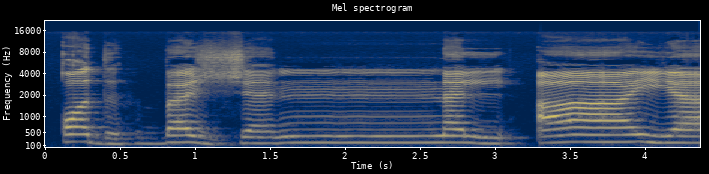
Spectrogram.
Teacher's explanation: हमज़ा के ऊपर खड़ा ज़बर है, या के ऊपर खड़ा ज़बर है, दोनों को एक एक अलिफ की मिकदार खींचकर पढ़ेंगे।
